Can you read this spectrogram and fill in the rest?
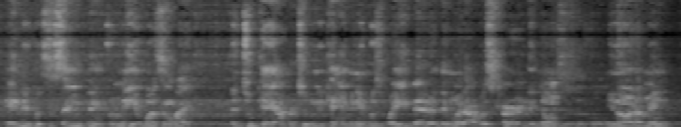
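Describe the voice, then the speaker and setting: A man co-hosting a casual talk stream, telling a story with lively quoted dialogue. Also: on the high side, fast talker, background noise. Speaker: co-host. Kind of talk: casual podcast chat. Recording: echoey, distant mic with music behind.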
